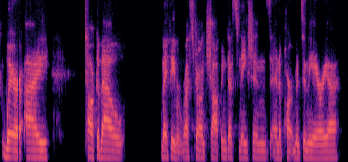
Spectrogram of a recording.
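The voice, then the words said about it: Voice affected by a cold. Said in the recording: “Excuse my voice. ... I have a little bit of a, a cold”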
